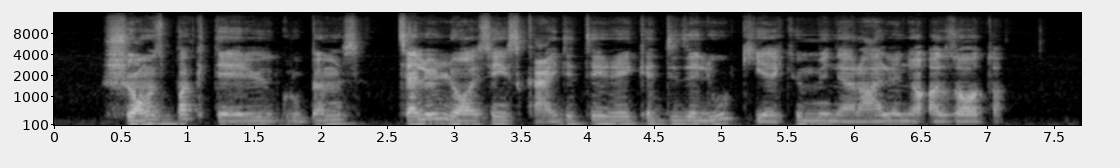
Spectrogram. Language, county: Lithuanian, Klaipėda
